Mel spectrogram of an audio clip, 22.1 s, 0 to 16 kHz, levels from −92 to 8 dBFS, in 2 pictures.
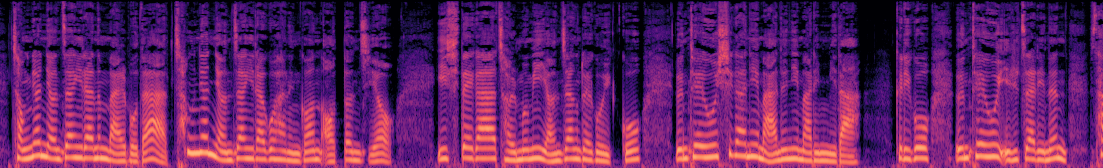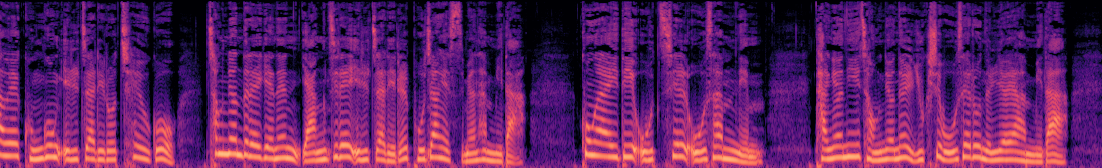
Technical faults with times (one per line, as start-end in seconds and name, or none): none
